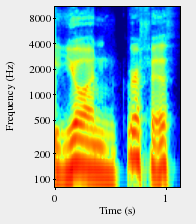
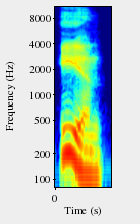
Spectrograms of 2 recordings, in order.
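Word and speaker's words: Ioan Gruffudd: Henry Morgan, played by Yoan Griffith, played by Yoan Griffith. And I have been mispronouncing his name this entire time. I've been calling him Ian.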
